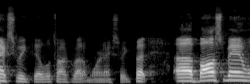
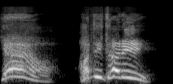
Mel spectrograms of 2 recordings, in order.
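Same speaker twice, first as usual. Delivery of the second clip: put-on German accent, much higher pitch; 13 semitones higher, 5 dB louder than usual. Imagining a football fan in Munich, imitating a German accent. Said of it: "supposed to be German".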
